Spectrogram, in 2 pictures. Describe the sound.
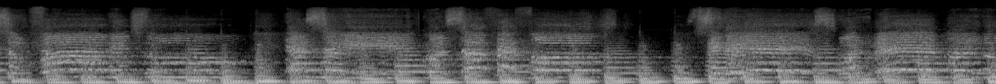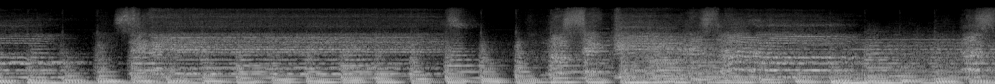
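A recorded pop song plays at a loud, steady level for the whole stretch, a dense full mix with a regular, strongly accented beat and shifting harmonic chords from start to end.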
